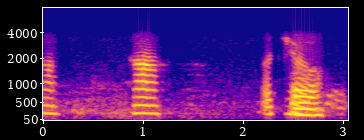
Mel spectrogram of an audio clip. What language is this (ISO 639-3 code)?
pan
